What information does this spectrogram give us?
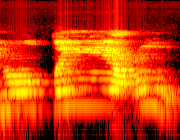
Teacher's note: lidahnya di langit-langit atas seperti ada tarikan. Nuti, jangan muti, tapi nuti'u.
